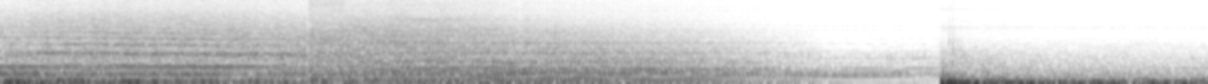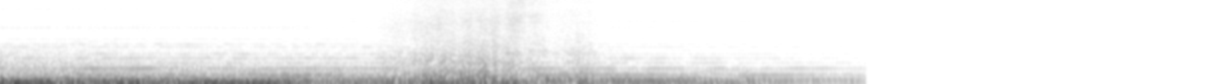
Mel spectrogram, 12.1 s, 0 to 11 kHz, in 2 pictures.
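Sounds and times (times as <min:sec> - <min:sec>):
deep rumble: 0:03.7 - 0:10.0.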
